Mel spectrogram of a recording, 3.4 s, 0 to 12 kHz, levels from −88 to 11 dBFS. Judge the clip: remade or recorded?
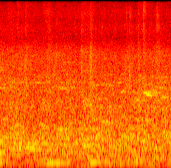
recorded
